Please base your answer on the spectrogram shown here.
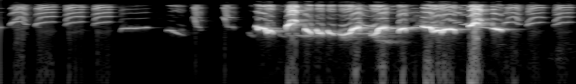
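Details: Orange-headed thrush from Indonesia, a master song for coaxing other birds to sing: high thin repeated squeaks, then a loud rapid sequence of rich whistled and trilled notes lasting about two seconds.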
